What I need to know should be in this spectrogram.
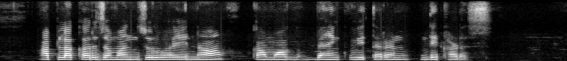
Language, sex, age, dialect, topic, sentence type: Marathi, female, 18-24, Northern Konkan, banking, statement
